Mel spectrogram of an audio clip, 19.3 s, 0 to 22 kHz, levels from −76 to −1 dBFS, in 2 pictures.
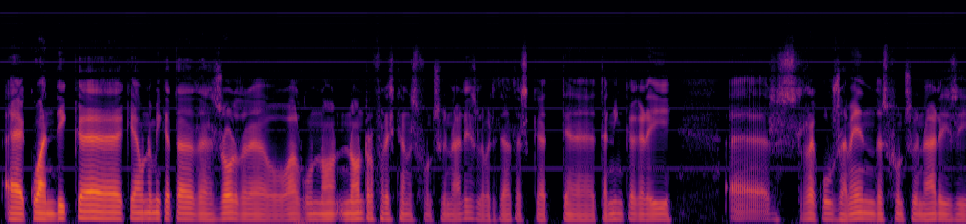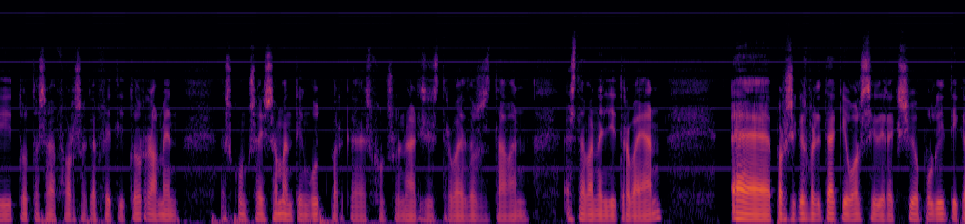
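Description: A USB whine runs through the whole recording, a fixed-pitch tone built on 1 kHz with its harmonics stacked above it. The strongest component sits at 17 kHz, and the whine lies roughly 25 dB below the wanted audio. Current drawn by the bus in 1 ms frames leaks into the power or ground of the audio circuit. A spectrogram shows evenly spaced horizontal lines at 1 kHz multiples spanning the clip, brightest at 17 kHz.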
